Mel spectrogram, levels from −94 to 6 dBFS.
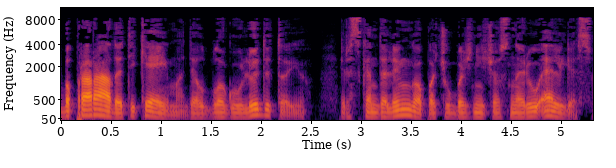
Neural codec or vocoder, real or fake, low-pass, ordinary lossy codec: none; real; 9.9 kHz; MP3, 32 kbps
